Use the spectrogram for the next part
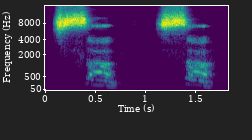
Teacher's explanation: इस स का जब उच्चारण करेंगे तो आपका जीभ दांत के पास जाना चाहिए। दांत में सटा होना चाहिए।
